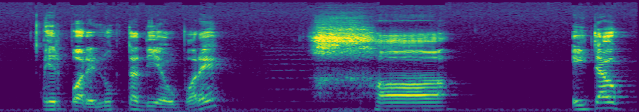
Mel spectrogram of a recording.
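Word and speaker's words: خ: যে দুইটাই কি হা এরপরে নুক্তা দিয়ে উপরে খা এইটাও খ হবে না বাংলায় যে খ বলি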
